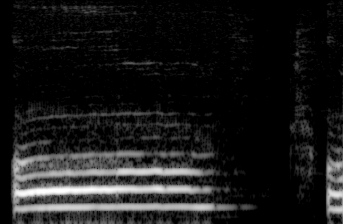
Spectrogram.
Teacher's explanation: तीसरा प्रकार है प्लुत स्वर। प्लुत स्वर वे स्वर होते हैं जिनके उच्चारण में ह्रस्व स्वरों की अपेक्षा 3 गुना अधिक समय लगता है। अर्थात इनके उच्चारण में सबसे अधिक समय लगता है।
